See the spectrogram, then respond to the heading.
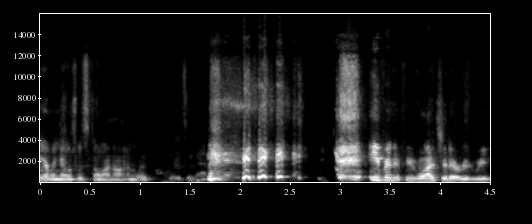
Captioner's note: laughs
